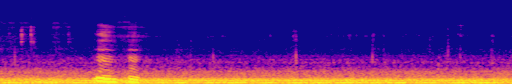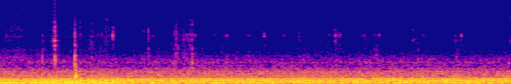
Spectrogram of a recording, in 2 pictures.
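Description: Steady low hum of a car idling, heard from inside the cabin. A short falling vocal murmur comes about a second and a half in, and a few faint clicks come later.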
